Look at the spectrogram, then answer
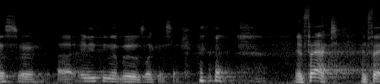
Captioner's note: chuckles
